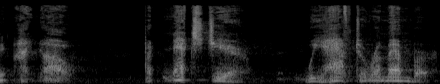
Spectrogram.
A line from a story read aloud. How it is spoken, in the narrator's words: Whitney whispers back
